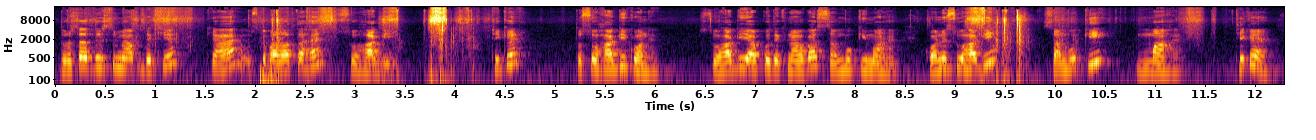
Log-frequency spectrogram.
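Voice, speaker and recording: A woman's voice: mid-range voice, lively intonation, normal speed, long pauses, a little mellow, slight background noise. Woman teacher explaining a play line by line. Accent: Jharkhand. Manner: repeats and translates each line, frequent "ठीक है" checks. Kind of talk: exam-prep lesson explaining a play.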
